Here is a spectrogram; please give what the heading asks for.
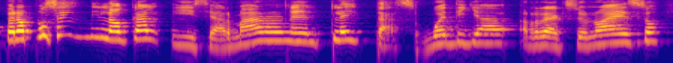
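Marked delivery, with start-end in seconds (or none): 0.0-1.1 higher, louder indignant snap; hammed-up outraged owner; mock angry retort. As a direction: throw it back like it's obvious. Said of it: "Y dijo".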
